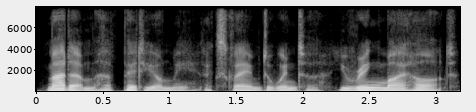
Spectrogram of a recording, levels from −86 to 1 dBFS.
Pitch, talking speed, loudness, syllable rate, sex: 110 Hz, 225 wpm, -18 LUFS, 6.1 syllables/s, male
